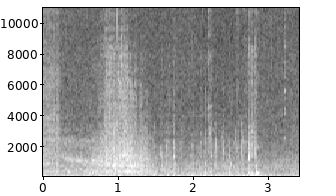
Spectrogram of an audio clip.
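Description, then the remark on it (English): Someone takes a sip of water: a soft liquid slosh followed by a few faint gulping clicks, quiet and with no talking. “I can already tell this is going to be an episode of a lot of water drinking.”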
